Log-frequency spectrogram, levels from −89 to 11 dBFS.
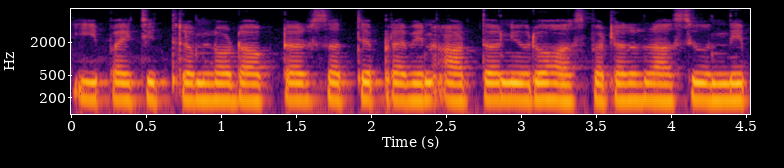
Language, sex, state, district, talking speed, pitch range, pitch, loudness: Telugu, female, Andhra Pradesh, Sri Satya Sai, 160 wpm, 180-185 Hz, 180 Hz, -11 LUFS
